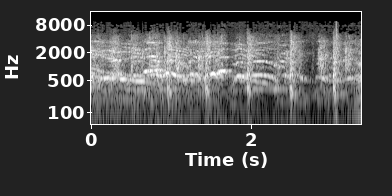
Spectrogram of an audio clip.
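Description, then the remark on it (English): A courtroom audience breaks into a loud, sustained burst of applause mixed with excited chatter and murmuring, filling the room continuously for several seconds. “I sincerely hope that applause was not meant for me.”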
